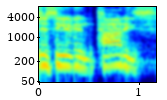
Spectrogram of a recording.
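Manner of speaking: attempted, fake put-on Scottish accent. Asked what he is doing in Scotland, answering in an attempted Scottish accent. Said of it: "trying to do the, the, the Scottish accent".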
